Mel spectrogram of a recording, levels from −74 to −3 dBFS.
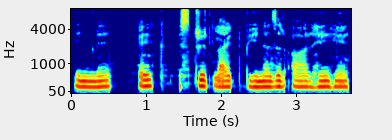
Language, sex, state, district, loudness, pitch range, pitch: Hindi, female, Arunachal Pradesh, Lower Dibang Valley, -17 LUFS, 155-175 Hz, 160 Hz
